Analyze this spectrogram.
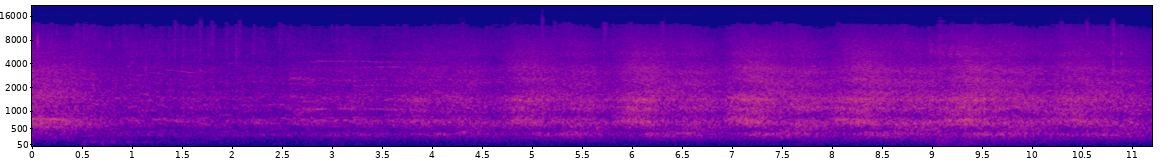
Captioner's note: crowd chatter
